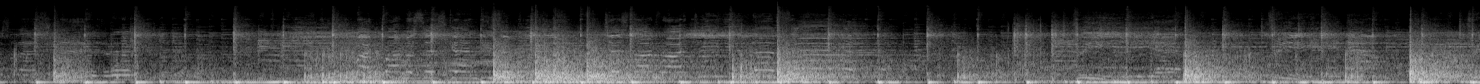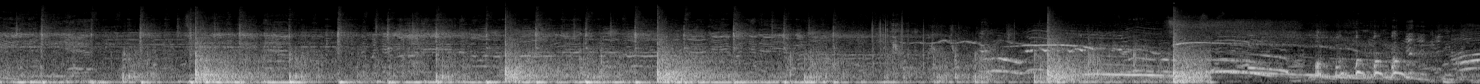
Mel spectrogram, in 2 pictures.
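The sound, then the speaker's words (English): Fireworks burst again and again in sharp, booming cracks at a Sky show fireworks display, over steady crowd chatter and a low constant drone, the barrage going on for nearly half a minute before stopping. “It's our first Sky show, and we weren't really prepared.”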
